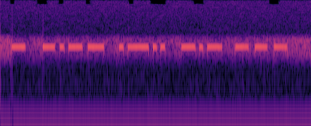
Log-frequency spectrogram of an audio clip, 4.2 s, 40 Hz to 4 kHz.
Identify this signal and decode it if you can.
Morse code, heard as a keyed tone, about 21 wpm, 720 Hz, with radio noise. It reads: TYLKO
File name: dlazaawansowanych / nagraniazpasma / websdr recording 3565.0kHz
